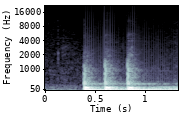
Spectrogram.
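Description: Three firm knocks on a door in quick, even succession, fairly loud, each with a low wooden thud and a short resonant tail, with no voices.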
